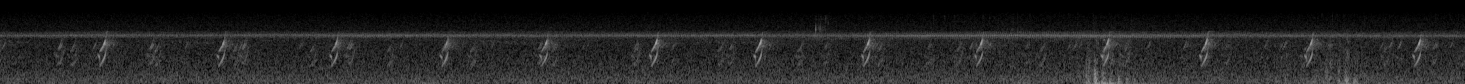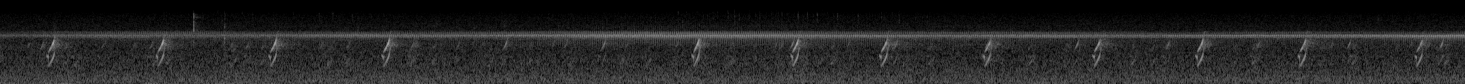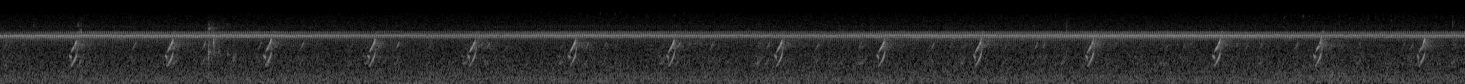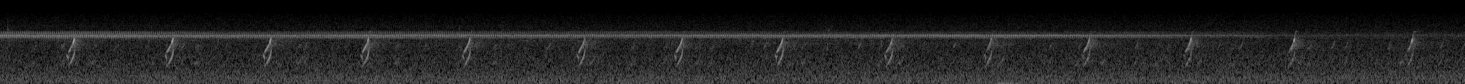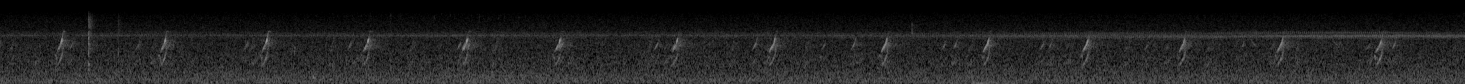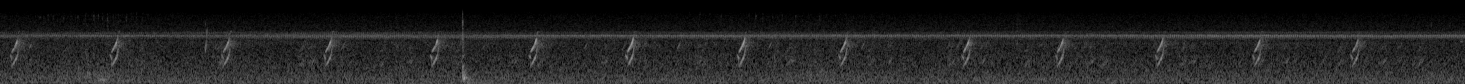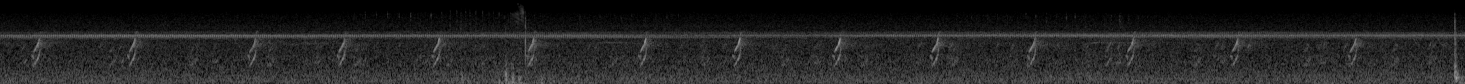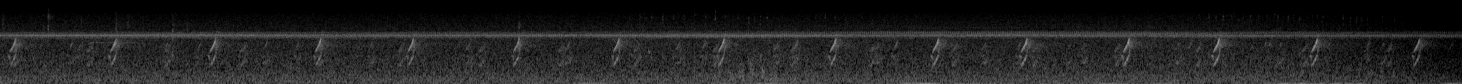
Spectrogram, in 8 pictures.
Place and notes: Penijõe River, Matsalu, Estonia. Nightbirds.
On the river with boat. Spotted crakes, Savis warbler, bats.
